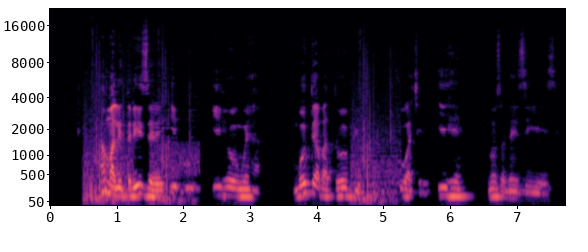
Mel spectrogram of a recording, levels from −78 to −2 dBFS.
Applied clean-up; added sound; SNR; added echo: classical method Wiener filter.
